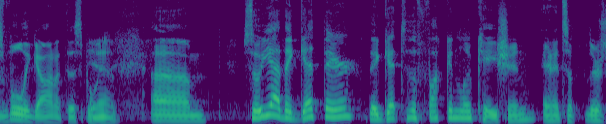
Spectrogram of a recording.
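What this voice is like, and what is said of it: Usual voice. Nothing is said of it.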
